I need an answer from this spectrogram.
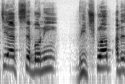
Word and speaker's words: Siboney: You have to say it kind of fast now. Siboney. Right? You can't lag.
